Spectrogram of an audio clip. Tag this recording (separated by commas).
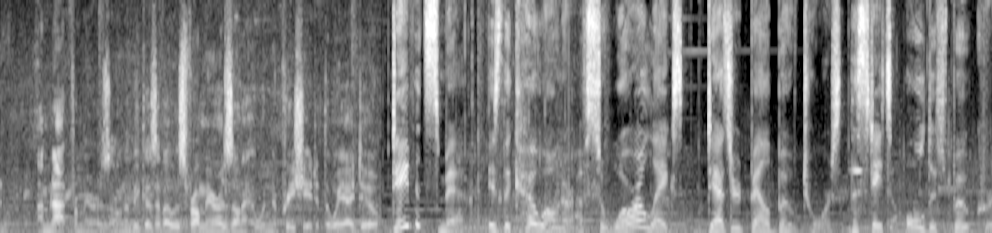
Speech, Music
